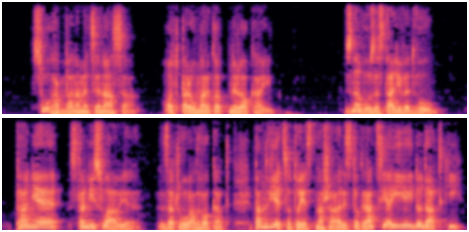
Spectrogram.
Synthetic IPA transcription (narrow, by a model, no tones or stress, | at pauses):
swuxampanamɛt̪sɛnasa̰ | ʔɔ̰t̪paɾwmaɾkɔt̪nɘlɔka̰j | znɔvuzɔst̪alʲivɛd̪vu | paɲɛst̪aɲiswavʲjɛ̰ | zat͡ʂɔwad̪vɔkat̪panvʲjɛt̪sɔt̪ɔjɛst̪naʂaʔaɾɘst̪ɔkɾat̪sʲjaijejd̪ɔd̪a̰t̪kʲi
